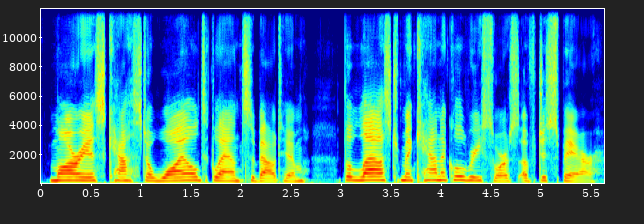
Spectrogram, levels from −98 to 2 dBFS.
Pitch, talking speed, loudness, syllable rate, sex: 220 Hz, 140 wpm, -19 LUFS, 4.3 syllables/s, female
